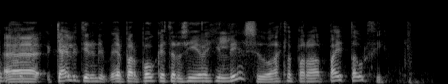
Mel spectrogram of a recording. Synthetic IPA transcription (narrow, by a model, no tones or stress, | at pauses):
caːjlʏt̪iːɾɪnɛɾpaːɾapoːwkɛht̪ɪɾaðsiːjamɛhcɪlɛːsɪðɔɣajht̪lapaːɾapaːjt̪auɾ̥θḭ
